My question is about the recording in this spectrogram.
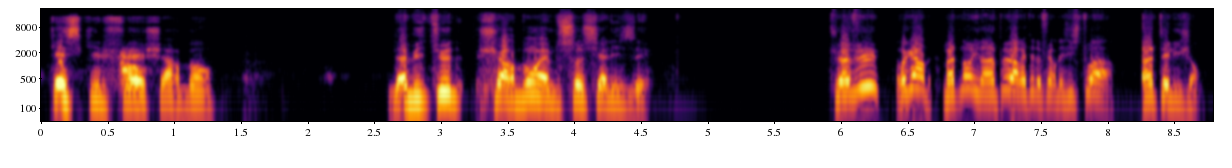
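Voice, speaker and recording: A man talking casually in a vlog while coaxing and calming his dogs on a farm. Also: high voice, moderate pace, long pauses, dry recording. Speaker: farm dog owner and vlogger.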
